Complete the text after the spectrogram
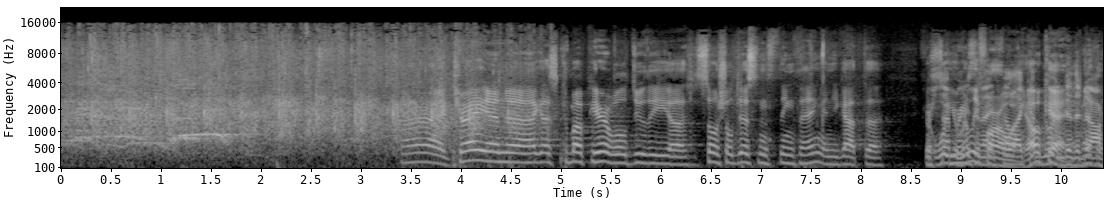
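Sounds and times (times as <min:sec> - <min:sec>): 
audience round of applause: 0:00.0 - 0:04.5
speech: 0:03.4 - 0:10.4.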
